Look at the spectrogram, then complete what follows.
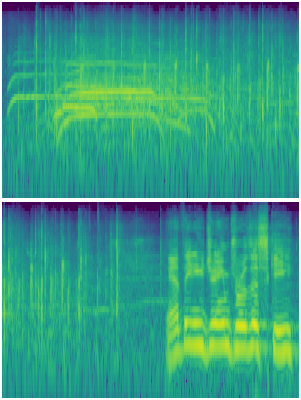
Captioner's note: audience applause and cheer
